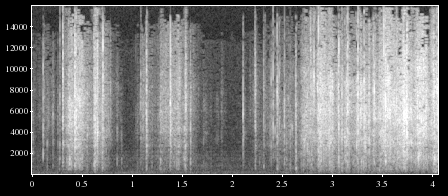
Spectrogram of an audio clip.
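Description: Small plastic bags of diamond-painting drills crinkling as they are handled. The sound is faint and sparse at first and grows more continuous in the second half.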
